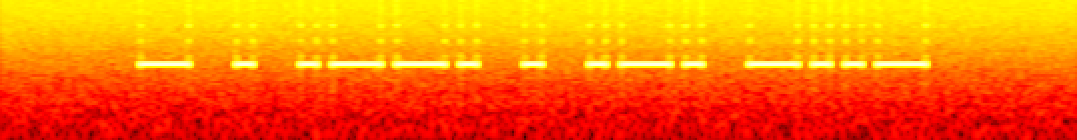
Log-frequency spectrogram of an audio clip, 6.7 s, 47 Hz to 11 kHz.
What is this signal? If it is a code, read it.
Morse code (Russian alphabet), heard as a keyed tone, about 12 wpm, 900 Hz. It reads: ТЕПЕРЬ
